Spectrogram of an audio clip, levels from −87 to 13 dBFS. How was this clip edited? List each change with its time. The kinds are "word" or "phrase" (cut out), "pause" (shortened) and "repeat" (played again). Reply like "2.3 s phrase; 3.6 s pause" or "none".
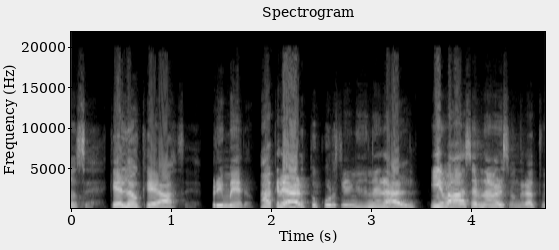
1.9 s word; 2.7 s word; 3.5 s pause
